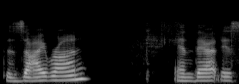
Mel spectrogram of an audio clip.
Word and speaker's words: Xyron: there are also adhesive applying machines like the xyron and that is spelled x y r o n and the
